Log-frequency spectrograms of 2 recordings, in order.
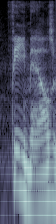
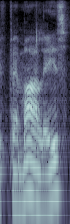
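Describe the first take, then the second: First: Said in the usual way. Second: Females as feh-MAH-les; deliberate mispronunciation. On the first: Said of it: "when we say that is females". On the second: Shown as a demonstration. Teacher shows what we don't say, females said feh-MAH-les. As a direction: say females to rhyme with tamales. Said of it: "we don't say females".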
